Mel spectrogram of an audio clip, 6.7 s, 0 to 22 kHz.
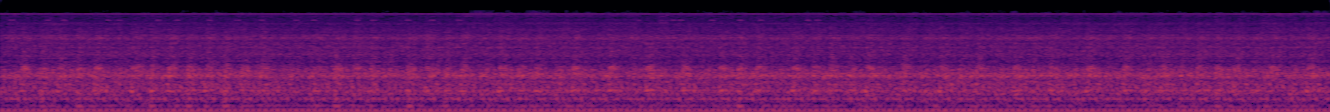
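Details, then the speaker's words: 2011 VW Jetta MK6 TDI diesel with DSG, cold start around -7°C and idling a little while, hood closed, plastic underbody shield on: a low, uneven rattle under the clatter, an audibly noisy worn dual mass flywheel. "Okay, so it's been idling for a little while, not very long. But I don't know if you guys can hear this. The dual mass is a little bit noisy."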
